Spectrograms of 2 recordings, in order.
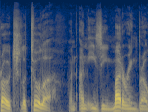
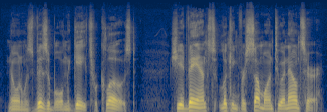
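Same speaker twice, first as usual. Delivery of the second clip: usual speaking voice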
